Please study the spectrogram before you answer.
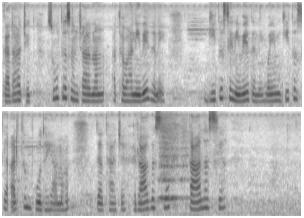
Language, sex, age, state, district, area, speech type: Sanskrit, female, 30-45, Maharashtra, Nagpur, urban, spontaneous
